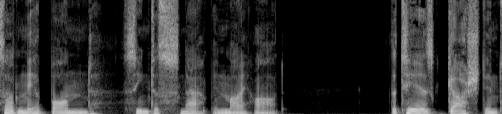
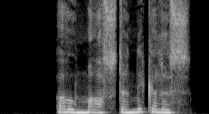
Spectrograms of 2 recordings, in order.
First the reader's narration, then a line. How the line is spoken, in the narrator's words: she cried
